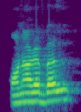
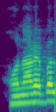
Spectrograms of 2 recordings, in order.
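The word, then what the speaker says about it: honourable: is done অনারেবল ম্যান অনারেবল হনারেবল না হয় কি অনারেবল ইয়াতে এই কি হয় এ সাউন্ড সাইলেন্ট আছে এই কারণেসার কি হইছে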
